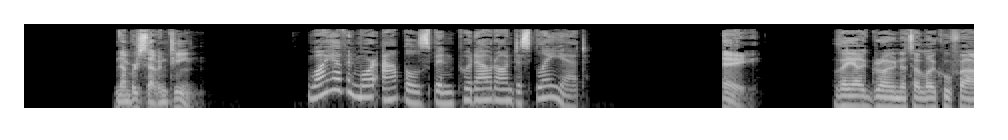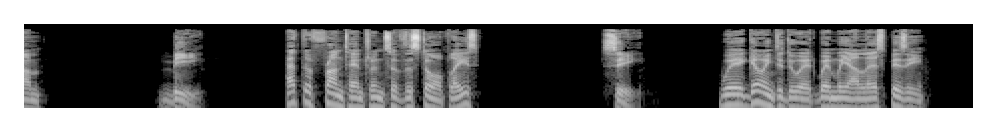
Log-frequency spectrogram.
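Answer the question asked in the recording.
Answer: C: We're going to do it when we are less busy.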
